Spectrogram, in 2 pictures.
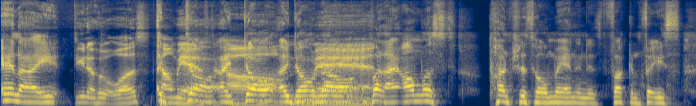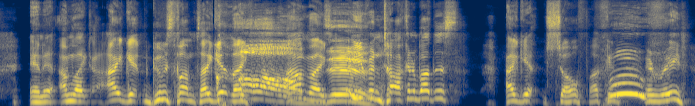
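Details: Adult man, a comedian with cerebral palsy; dysarthria (cerebral palsy).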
